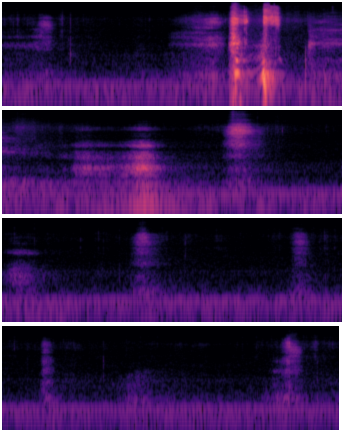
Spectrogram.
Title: trying to hold back allergy sneezing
